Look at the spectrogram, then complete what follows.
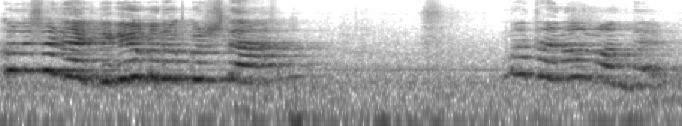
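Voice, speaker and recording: A woman's voice: very high voice, animated, unhurried, a bit bright. A woman performing an intense, dramatic stage monologue. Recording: echoey stage from far off, faint noise.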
